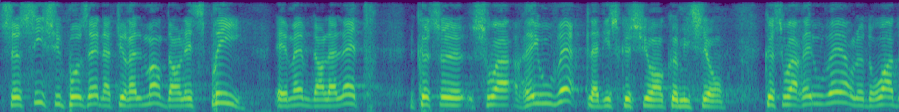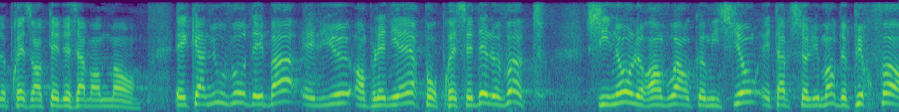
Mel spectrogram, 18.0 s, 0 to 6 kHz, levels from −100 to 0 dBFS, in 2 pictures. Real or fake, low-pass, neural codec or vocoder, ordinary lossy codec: fake; 5.4 kHz; codec, 16 kHz, 8 kbps, FunCodec, trained on Chinese and English, 25 frames a second; none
